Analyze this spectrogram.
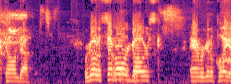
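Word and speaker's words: Severogorsk: You totally butchered that. We're going to Severgorsk.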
